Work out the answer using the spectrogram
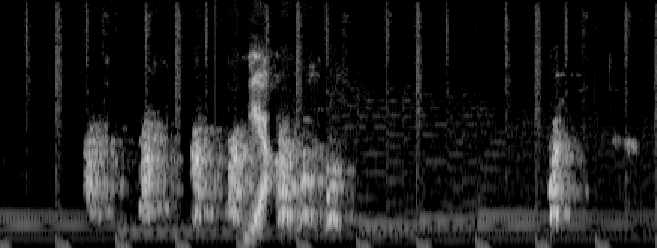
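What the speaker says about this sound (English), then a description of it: "The dogs are barking." Several dogs bark in a quick, uneven run of yaps, then pause and bark once more, fairly distant and moderate in level over a steady musical drone, with a brief spoken word.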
